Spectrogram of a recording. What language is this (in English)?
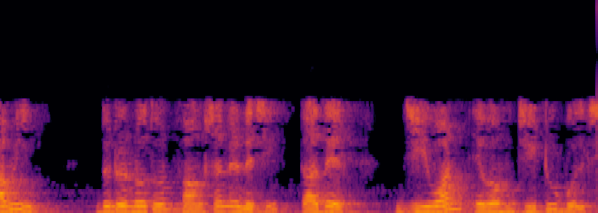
Bangla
